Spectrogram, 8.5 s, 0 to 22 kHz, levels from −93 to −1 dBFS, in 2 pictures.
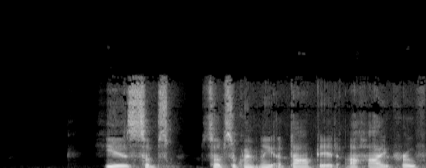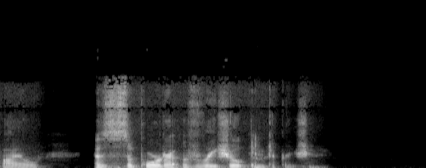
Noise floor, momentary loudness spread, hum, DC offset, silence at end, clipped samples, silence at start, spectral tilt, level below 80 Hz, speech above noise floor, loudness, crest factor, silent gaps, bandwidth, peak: under -90 dBFS; 15 LU; none; under 0.1%; 1.2 s; under 0.1%; 1.05 s; -4.5 dB/octave; -60 dBFS; over 70 dB; -21 LUFS; 20 dB; none; 12.5 kHz; -2 dBFS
